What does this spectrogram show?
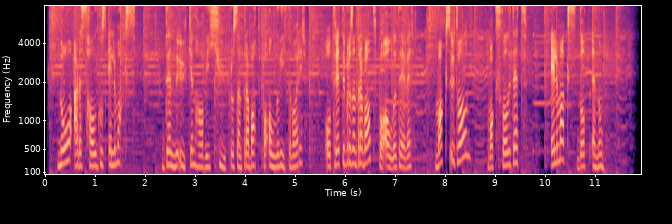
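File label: no hardsell, Norwegian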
